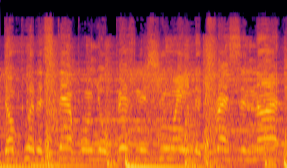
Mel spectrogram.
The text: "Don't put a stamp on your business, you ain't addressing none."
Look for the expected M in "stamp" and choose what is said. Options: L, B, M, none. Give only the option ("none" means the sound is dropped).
M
